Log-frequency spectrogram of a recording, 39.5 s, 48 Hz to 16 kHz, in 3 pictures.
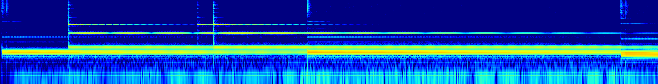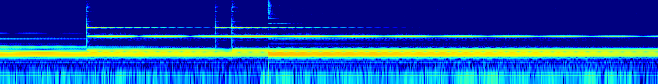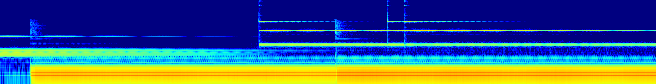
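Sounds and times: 
bending bells: 0.0 - 39.4.

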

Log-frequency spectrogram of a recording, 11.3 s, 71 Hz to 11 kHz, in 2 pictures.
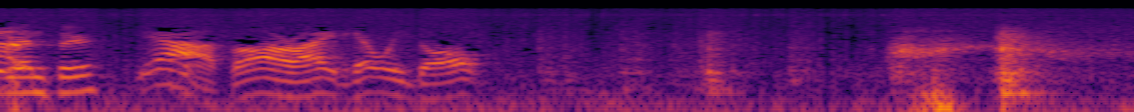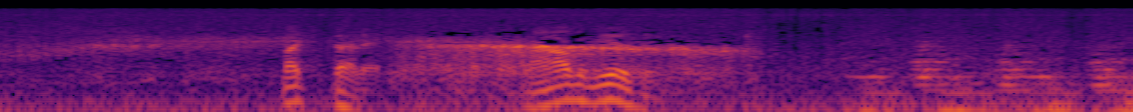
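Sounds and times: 
speech: 0.2 - 2.6, 3.5 - 3.8, 7.1 - 9.1
door pulled shut with a solid thump: 5.0 - 5.3.

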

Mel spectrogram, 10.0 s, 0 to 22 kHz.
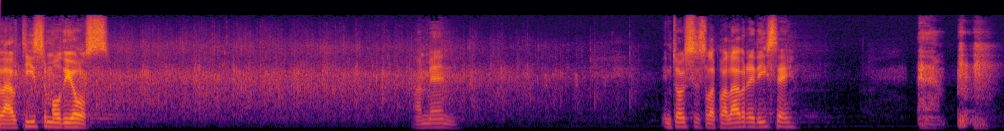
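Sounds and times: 
speech: 0.0 - 1.2, 4.2 - 4.6, 6.6 - 8.0
church congregation applauding: 0.0 - 7.1.

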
